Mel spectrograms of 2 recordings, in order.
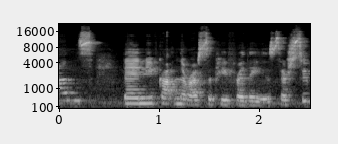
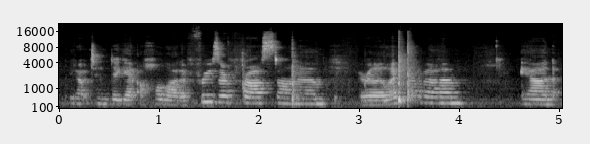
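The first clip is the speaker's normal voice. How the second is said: ordinary talk, nothing marked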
